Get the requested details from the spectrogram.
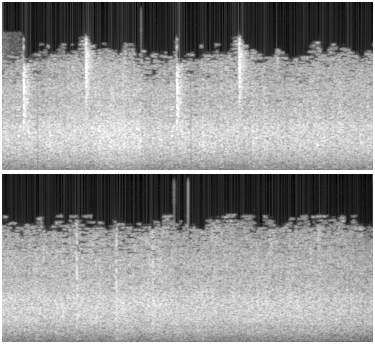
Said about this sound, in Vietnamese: Hôm nay chúng tôi đã trở ra đường, trời mưa tầm tã.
